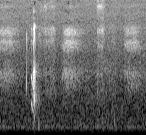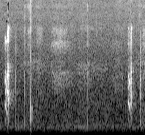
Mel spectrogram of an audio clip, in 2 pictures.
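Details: Infant hiccups: soft, sudden catching sounds about three times in six seconds over quiet breathing, a normal finding.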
